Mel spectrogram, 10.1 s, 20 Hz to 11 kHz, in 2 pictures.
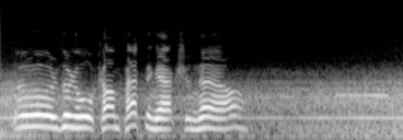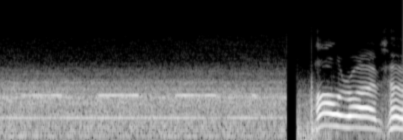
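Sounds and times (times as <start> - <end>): heavy machine engine running: 0.0 - 8.6
reversing alarm beeps: 4.2 - 8.4.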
